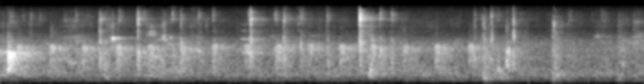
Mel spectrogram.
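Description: Table tennis rally: the celluloid-type plastic ball clicks sharply off rubber-faced bats and the table top, one crisp tick every half second to a second.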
